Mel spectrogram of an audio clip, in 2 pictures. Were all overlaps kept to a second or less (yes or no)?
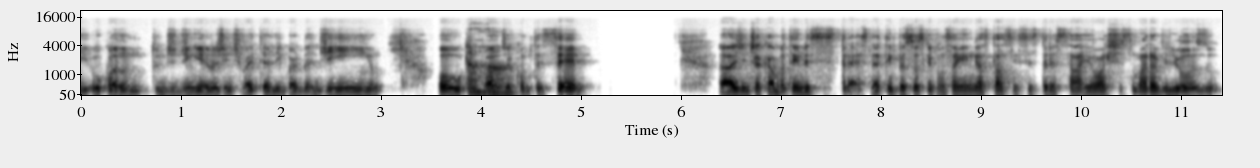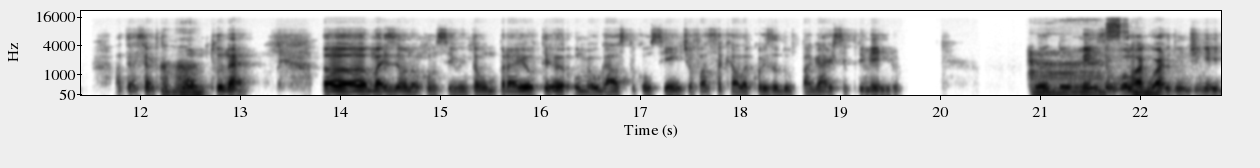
no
